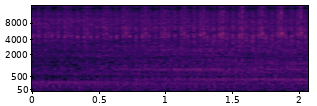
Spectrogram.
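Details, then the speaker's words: 1995 BMW M3 (E36), very cold first start after over a year unused: steady idle with a light chattery tick over the exhaust; owner suspects an exhaust leak, possibly also engine chatter; no misfire. "I'm not surprised with a little bit of engine chatter because, again, this thing hasn't ran in, as far as I know, over a year. Almost sounds more like an exhaust leak, actually."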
